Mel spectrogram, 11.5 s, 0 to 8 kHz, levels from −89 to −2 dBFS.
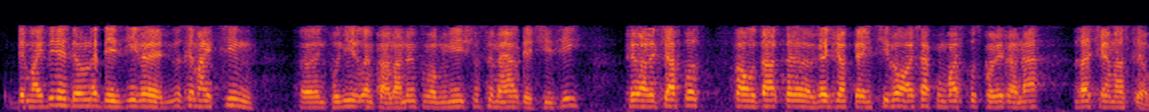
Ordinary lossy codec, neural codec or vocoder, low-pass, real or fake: AAC, 16 kbps; codec, 24 kHz, 0.9 kbps, WavTokenizer, medium music audio release; 7.2 kHz; fake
